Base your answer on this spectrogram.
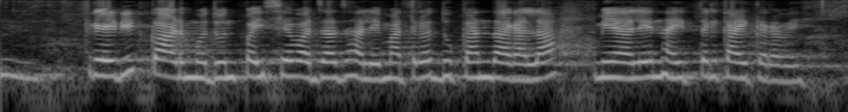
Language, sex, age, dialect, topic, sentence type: Marathi, female, 18-24, Standard Marathi, banking, question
